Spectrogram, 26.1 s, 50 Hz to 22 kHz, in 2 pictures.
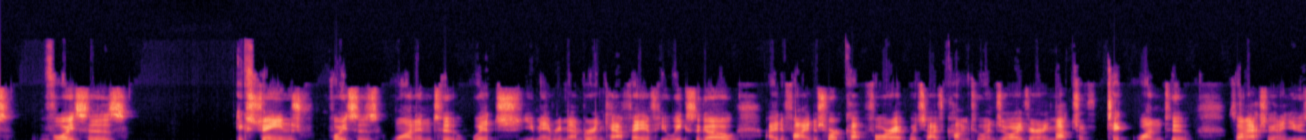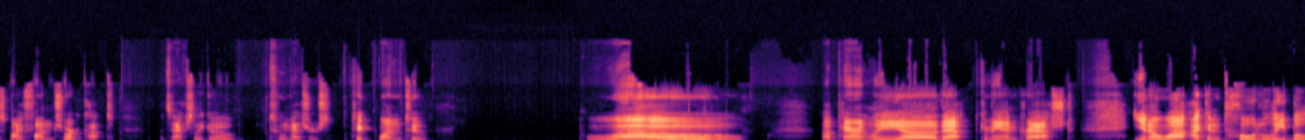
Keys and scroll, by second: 14.2 shift+Right, 14.6 shift+Right, 15.1 shift+Right, 16.6 typing, 18.8-19.5 typing.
